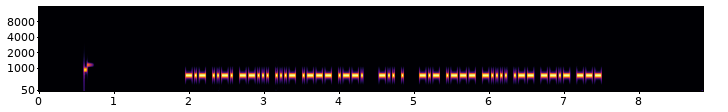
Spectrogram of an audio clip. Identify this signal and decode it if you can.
Morse code, heard as a keyed tone, about 40 wpm, 700 Hz. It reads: KF7VJP DE KJ6WQO
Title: USA Callsign DE Callsign 40wpm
